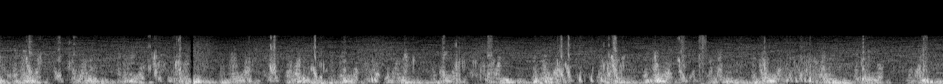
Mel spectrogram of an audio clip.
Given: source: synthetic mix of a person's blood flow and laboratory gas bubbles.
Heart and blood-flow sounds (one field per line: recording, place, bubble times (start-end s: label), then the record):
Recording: Doppler ultrasound of blood flow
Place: precordium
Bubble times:
0.00-0.12 s: bubbles
0.23-0.43 s: bubbles
0.53-0.64 s: bubbles
0.67-1.01 s: bubbles
1.21-1.35 s: bubbles
1.47-1.87 s: bubbles
2.43-2.56 s: bubbles
2.67-2.83 s: bubbles
3.08-3.27 s: bubbles
3.39-3.56 s: bubbles
3.64-3.82 s: bubbles
4.02-4.16 s: bubbles
4.39-4.47 s: bubbles
4.50-4.96 s: bubbles
5.33-5.85 s: bubbles
5.88-6.27 s: bubbles
6.53-6.72 s: bubbles
6.76-7.06 s: bubbles
7.13-7.18 s: bubbles
7.58-8.30 s: bubbles
8.58-8.73 s: bubbles
9.20-9.31 s: bubbles
From the record:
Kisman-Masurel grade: 242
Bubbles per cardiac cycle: several, 3 to 8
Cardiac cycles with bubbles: 100%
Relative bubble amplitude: moderate (0.250 to 0.450)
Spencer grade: 3 (all of the cardiac periods contain showers or single bubble signals, but not dominating or overriding the cardiac motion signals)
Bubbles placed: anywhere in the cardiac cycle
